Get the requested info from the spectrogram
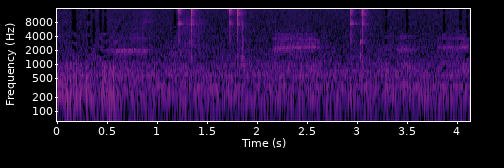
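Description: Near silence with a few faint computer mouse clicks, mostly in quick pairs, about a second apart.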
